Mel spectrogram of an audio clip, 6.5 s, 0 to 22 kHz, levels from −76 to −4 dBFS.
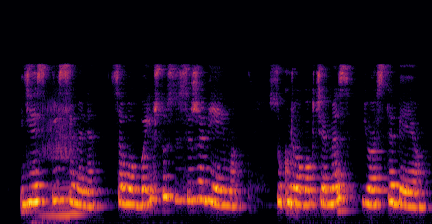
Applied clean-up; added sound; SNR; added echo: none; Wood; 16 dB; reverberation time 0.6 s.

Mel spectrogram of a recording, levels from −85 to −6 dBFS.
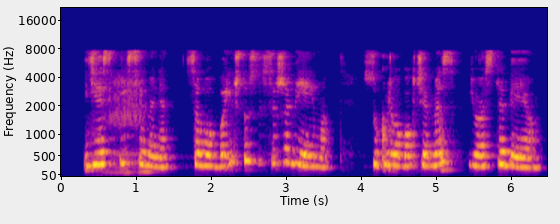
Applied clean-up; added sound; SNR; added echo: neural mask model DeepFilterNet 3.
